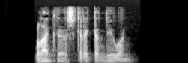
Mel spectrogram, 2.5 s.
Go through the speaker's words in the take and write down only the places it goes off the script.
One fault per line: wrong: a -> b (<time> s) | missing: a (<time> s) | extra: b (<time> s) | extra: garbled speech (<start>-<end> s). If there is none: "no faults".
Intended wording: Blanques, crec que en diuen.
no faults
